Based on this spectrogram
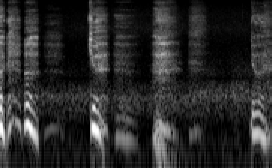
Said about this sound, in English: You have gotta stop freaking out every time you fall asleep. You keep falling asleep and then breathing all heavy.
